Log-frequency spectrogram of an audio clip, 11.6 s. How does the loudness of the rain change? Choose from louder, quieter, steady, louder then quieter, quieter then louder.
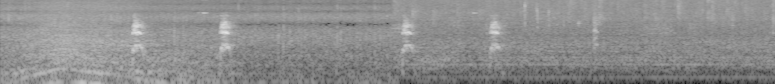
steady.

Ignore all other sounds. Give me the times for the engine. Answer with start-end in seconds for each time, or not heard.
0.0-3.5.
